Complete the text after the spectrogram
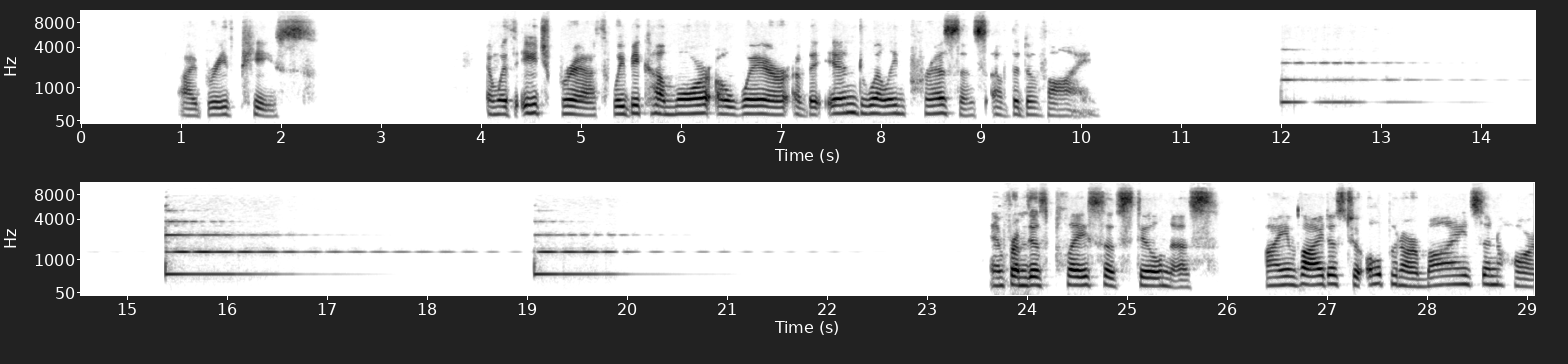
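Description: An older woman speaks calmly and gently into a microphone.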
